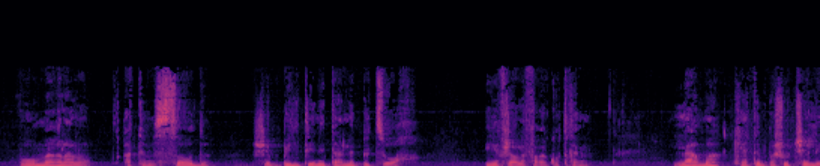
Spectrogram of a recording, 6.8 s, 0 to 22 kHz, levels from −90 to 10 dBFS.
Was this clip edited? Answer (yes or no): no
